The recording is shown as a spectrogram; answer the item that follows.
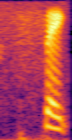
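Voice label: "sik3", Cantonese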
